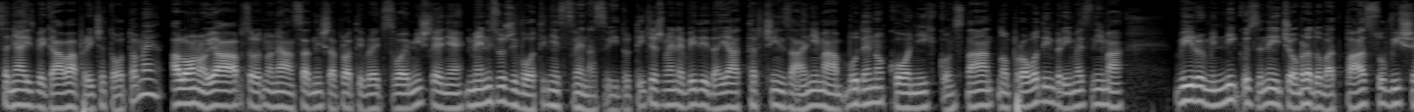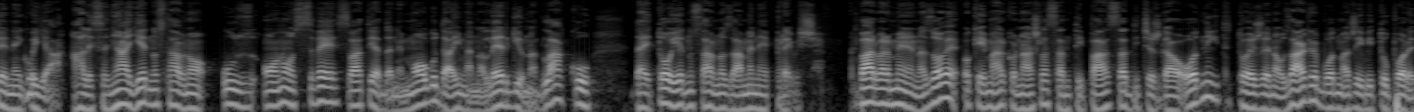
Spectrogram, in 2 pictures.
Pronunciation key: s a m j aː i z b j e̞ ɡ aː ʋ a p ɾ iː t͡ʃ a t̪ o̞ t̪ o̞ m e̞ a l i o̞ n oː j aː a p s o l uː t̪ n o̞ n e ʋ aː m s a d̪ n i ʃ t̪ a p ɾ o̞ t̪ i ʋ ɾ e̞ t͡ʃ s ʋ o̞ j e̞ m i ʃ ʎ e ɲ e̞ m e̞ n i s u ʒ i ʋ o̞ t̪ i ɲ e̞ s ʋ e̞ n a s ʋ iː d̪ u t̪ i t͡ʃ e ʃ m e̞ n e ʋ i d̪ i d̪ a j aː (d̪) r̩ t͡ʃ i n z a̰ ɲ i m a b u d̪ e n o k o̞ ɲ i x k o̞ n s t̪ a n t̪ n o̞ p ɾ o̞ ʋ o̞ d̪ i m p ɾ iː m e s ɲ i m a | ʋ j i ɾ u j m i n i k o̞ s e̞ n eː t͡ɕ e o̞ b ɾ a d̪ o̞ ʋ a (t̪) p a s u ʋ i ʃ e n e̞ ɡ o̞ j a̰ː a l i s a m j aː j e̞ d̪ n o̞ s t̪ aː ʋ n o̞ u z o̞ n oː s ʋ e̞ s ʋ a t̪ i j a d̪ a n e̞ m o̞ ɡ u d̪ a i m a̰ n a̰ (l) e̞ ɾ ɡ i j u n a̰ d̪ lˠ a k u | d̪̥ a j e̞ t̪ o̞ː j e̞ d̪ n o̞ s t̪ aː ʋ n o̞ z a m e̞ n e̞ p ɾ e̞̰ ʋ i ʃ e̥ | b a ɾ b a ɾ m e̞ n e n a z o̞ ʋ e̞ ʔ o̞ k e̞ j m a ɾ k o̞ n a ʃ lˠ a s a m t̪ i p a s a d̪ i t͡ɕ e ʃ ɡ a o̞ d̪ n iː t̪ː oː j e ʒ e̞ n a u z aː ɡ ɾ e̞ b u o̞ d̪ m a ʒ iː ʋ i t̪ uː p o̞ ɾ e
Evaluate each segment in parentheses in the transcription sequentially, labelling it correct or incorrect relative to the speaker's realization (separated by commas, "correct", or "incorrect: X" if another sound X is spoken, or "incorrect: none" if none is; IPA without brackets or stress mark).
incorrect: t̪, correct, correct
